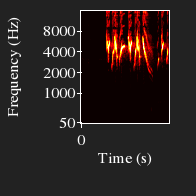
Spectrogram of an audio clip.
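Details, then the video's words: A black-headed goldfinch delivers a fast, continuous stream of high twittering and buzzy slurred notes, briefly pausing before a few more bright chirps. "Щегол чёрноголовый пение"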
